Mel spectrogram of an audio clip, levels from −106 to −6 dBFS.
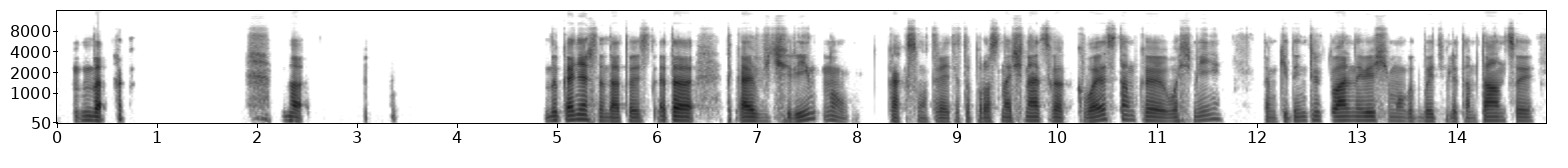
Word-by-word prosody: Н-да. 130 Hz, -1 st, +4 dB
Ха. -, -, -6 dB, 1.6 s
Да. -, -, +2 dB, 2.4 s
Ну, 130 Hz, +2 st, -2 dB
конечно, 140 Hz, -3 st, +4 dB
да, 105 Hz, -1 st, +4 dB
то 110 Hz, -, -4 dB
есть 110 Hz, 0 st, -4 dB
это 125 Hz, -3 st, +6 dB, 0.3 s
такая 120 Hz, 0 st, +5 dB
вечерин 110 Hz, -, -2 dB
ну, 135 Hz, -1 st, -7 dB, 0.4 s
как -, -, -1 dB
смотреть? 100 Hz, -1 st, -3 dB
Это 95 Hz, -, -11 dB
просто 105 Hz, +2 st, -4 dB
начинается 120 Hz, +1 st, +1 dB
как 110 Hz, -3 st, -1 dB
квест 110 Hz, +10 st, +1 dB
там, 150 Hz, -2 st, -2 dB
к, -, -, -16 dB
э, 120 Hz, -3 st, +3 dB
8. 125 Hz, +9 st, -7 dB, 0.4 s
Там 105 Hz, -, -10 dB
какие-то 105 Hz, +3 st, -9 dB
интеллектуальные 125 Hz, +1 st, +1 dB
вещи 125 Hz, -1 st, 0 dB
могут 115 Hz, -2 st, -9 dB
быть 110 Hz, 0 st, -6 dB
или 100 Hz, -, -8 dB
там 95 Hz, 0 st, -11 dB
танцы, 120 Hz, +1 st, +1 dB
120 Hz, 130 wpm, -26 LUFS, 110-130 Hz, 2.4 s, это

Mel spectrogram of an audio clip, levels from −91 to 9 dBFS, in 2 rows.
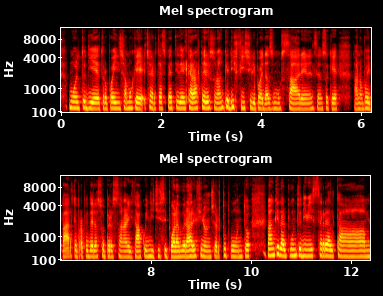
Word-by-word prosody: molto 205 Hz, 0 st, +1 dB
dietro. 190 Hz, -1 st, +2 dB
Poi, 195 Hz, +1 st, +2 dB
diciamo 195 Hz, +1 st, -3 dB
che 195 Hz, -3 st, +3 dB
certi 200 Hz, -2 st, -2 dB
aspetti 200 Hz, +1 st, -2 dB
del 195 Hz, -1 st, +3 dB
carattere, 200 Hz, +1 st, +3 dB
sono 200 Hz, -3 st, -4 dB
anche 220 Hz, +3 st, +2 dB
difficili 210 Hz, -3 st, -3 dB
poi 185 Hz, 0 st, 0 dB
da 175 Hz, 0 st, +1 dB
smussare, 180 Hz, -1 st, -2 dB
nel 180 Hz, +2 st, -6 dB
senso 185 Hz, 0 st, -8 dB
che 180 Hz, -1 st, -1 dB, 0.3 s
fanno, 180 Hz, 0 st, -6 dB
poi, 195 Hz, +1 st, 0 dB
parte 95 Hz, -, 0 dB
proprio 195 Hz, -, -4 dB
della 190 Hz, 0 st, +1 dB
sua 190 Hz, +1 st, -5 dB
personalità, 180 Hz, -2 st, -2 dB
quindi 195 Hz, 0 st, -3 dB
ci 190 Hz, -, -9 dB
si 205 Hz, +1 st, -4 dB
può 185 Hz, -1 st, +4 dB
lavorare 190 Hz, +2 st, +4 dB
fino 195 Hz, 0 st, -3 dB
a -, -, -3 dB
un 180 Hz, -, -5 dB
certo 190 Hz, +4 st, -4 dB
punto. 195 Hz, 0 st, -1 dB, 0.3 s
Ma 220 Hz, -, +4 dB
anche 225 Hz, +4 st, +4 dB
dal 220 Hz, -5 st, +6 dB
punto 215 Hz, +2 st, +1 dB
di 210 Hz, 0 st, -1 dB
vista, 210 Hz, +1 st, -2 dB
in 215 Hz, -, +3 dB
realtà, 190 Hz, -2 st, +2 dB
mhmm, 195 Hz, +1 st, -4 dB
195 Hz, 215 wpm, -23 LUFS, 185-205 Hz, 0.3 s, dal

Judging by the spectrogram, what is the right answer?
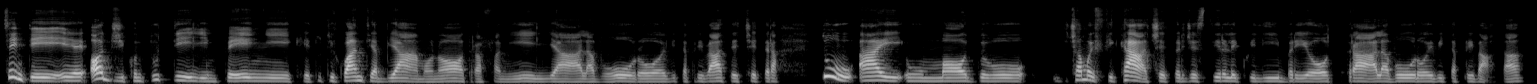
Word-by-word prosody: Senti, 165 Hz, -, +3 dB
ehm, 175 Hz, 0 st, +3 dB
oggi, 190 Hz, -11 st, +5 dB
con 160 Hz, -2 st, -8 dB
tutti 195 Hz, -2 st, -2 dB
gli 155 Hz, -, -7 dB
impegni, 150 Hz, +1 st, -1 dB
che 140 Hz, -, -10 dB
tutti 170 Hz, +1 st, -10 dB
quanti 175 Hz, -1 st, +3 dB
abbiamo, 140 Hz, -3 st, -1 dB
no, 140 Hz, +2 st, 0 dB
tra 135 Hz, -2 st, -9 dB
famiglia, 130 Hz, +1 st, -4 dB
lavoro 135 Hz, +1 st, -2 dB
e 135 Hz, -, -5 dB
vita 140 Hz, +1 st, -14 dB
privata, 145 Hz, +1 st, -1 dB
eccetera, 140 Hz, -1 st, -7 dB, 0.4 s
tu 375 Hz, -2 st, +5 dB
hai 185 Hz, -, +4 dB
un 155 Hz, -1 st, -5 dB
modo, 150 Hz, -1 st, 0 dB, 0.3 s
diciamo, 205 Hz, +9 st, 0 dB
efficace, 180 Hz, -3 st, +4 dB
per 150 Hz, -, -8 dB
gestire 150 Hz, +3 st, -6 dB
l'equilibrio 145 Hz, -2 st, -3 dB
tra 145 Hz, -4 st, +2 dB
lavoro 150 Hz, +1 st, 0 dB
e 140 Hz, -, -2 dB
vita 145 Hz, 0 st, -11 dB
privata? 140 Hz, +1 st, -7 dB
150 Hz, 130 wpm, -24 LUFS, 140-160 Hz, 0.4 s, oggi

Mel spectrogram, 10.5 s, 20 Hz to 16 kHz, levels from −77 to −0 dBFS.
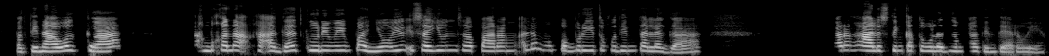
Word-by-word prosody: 'pag 220 Hz, -, -4 dB
tinawag 240 Hz, +4 st, +4 dB
ka, 235 Hz, -2 st, +6 dB, 0.8 s
takbo 270 Hz, 0 st, -2 dB
ka 305 Hz, +1 st, +4 dB
na 295 Hz, -1 st, +2 dB
kaagad, 275 Hz, +1 st, 0 dB
kunin 295 Hz, -1 st, 0 dB
mo 290 Hz, -, -3 dB
yung 290 Hz, -1 st, -5 dB
panyo, 265 Hz, -3 st, 0 dB
yung 315 Hz, -, -3 dB
1 295 Hz, 0 st, +1 dB
yun 295 Hz, +2 st, -4 dB
sa 290 Hz, -, 0 dB
parang 265 Hz, 0 st, -2 dB
alam 375 Hz, +8 st, -6 dB
mo 295 Hz, -2 st, -12 dB
paborito 285 Hz, +1 st, -4 dB
ko 285 Hz, -, -14 dB
din 275 Hz, 0 st, -6 dB
talaga. 230 Hz, -5 st, -2 dB, 1.4 s
Parang 305 Hz, +2 st, +1 dB
halos 275 Hz, -1 st, +8 dB
singkatulad 275 Hz, -3 st, -2 dB
ng 245 Hz, -1 st, -5 dB
patintero 220 Hz, -3 st, -5 dB
eh. 205 Hz, -2 st, -8 dB
275 Hz, 160 wpm, -23 LUFS, 245-290 Hz, 1.4 s, halos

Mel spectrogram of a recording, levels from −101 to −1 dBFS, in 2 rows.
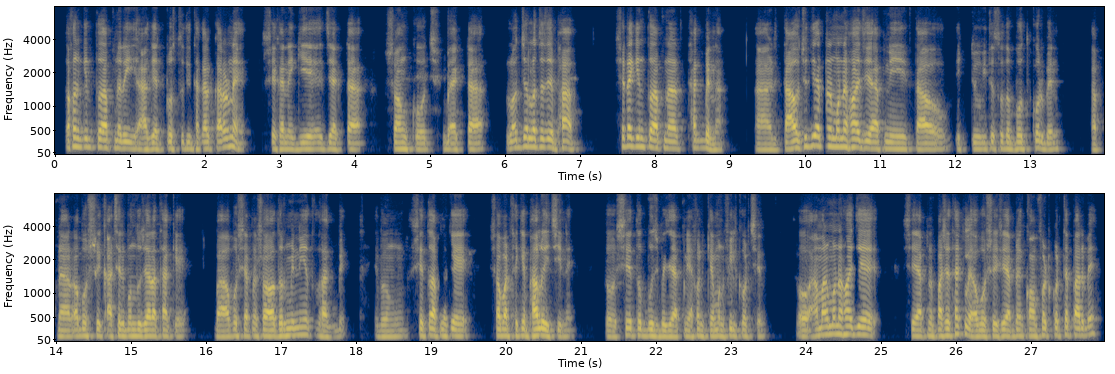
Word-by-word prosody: তখন 180 Hz, -, +3 dB
কিন্তু 165 Hz, -1 st, -4 dB
আপনার 150 Hz, -2 st, -3 dB
এই 130 Hz, -, -2 dB, 0.2 s
আগের 120 Hz, +1 st, 0 dB
প্রস্তুতি 130 Hz, -1 st, -3 dB
থাকার 135 Hz, +2 st, 0 dB
কারণে 170 Hz, +4 st, +3 dB, 0.4 s
সেখানে 125 Hz, -1 st, -1 dB
গিয়ে 125 Hz, 0 st, +1 dB, 0.2 s
যে 130 Hz, -, -2 dB
একটা 120 Hz, +1 st, 0 dB, 0.5 s
সংকোচ 125 Hz, -2 st, -1 dB, 0.2 s
বা -, -, -1 dB
একটা 120 Hz, +1 st, -1 dB, 0.5 s
লজ্জা, 155 Hz, +5 st, +1 dB
লজ্জা 170 Hz, -1 st, +2 dB
যে -, -, +4 dB
ভাব 145 Hz, -3 st, +4 dB, 0.6 s
সেটা 185 Hz, +1 st, +4 dB
কিন্তু 175 Hz, -1 st, 0 dB
আপনার 140 Hz, -2 st, +2 dB, 0.2 s
থাকবে 150 Hz, -2 st, 0 dB
না। 115 Hz, -, -6 dB, 0.6 s
আর 115 Hz, 0 st, -1 dB, 0.2 s
তাও 130 Hz, +3 st, +7 dB
যদি 180 Hz, +2 st, -1 dB
আপনার 180 Hz, -1 st, 0 dB
মনে 170 Hz, 0 st, +4 dB
হয় 165 Hz, -1 st, +5 dB
যে 145 Hz, -, +1 dB
আপনি 130 Hz, 0 st, -2 dB, 0.3 s
তাও 120 Hz, 0 st, +5 dB, 0.4 s
একটু 125 Hz, +2 st, -10 dB
ইতস্তত 135 Hz, +1 st, -5 dB
বোধ 135 Hz, -1 st, -1 dB
করবেন 125 Hz, -4 st, -2 dB, 0.5 s
আপনার 120 Hz, +1 st, -1 dB
অবশ্যই 130 Hz, 0 st, -1 dB
কাছের 125 Hz, +1 st, +1 dB
বন্ধু 130 Hz, 0 st, +1 dB
যারা 125 Hz, 0 st, +6 dB
থাকে 120 Hz, -1 st, -2 dB, 0.5 s
বা 115 Hz, -, +1 dB
অবশ্যই 125 Hz, +1 st, -2 dB
আপনার 125 Hz, -1 st, -5 dB
সহধর্মিণীও 130 Hz, +4 st, +3 dB
তো -, -, -25 dB
থাকবে 115 Hz, +3 st, -4 dB, 0.5 s
এবং 115 Hz, 0 st, -3 dB, 0.3 s
সে -, -, -1 dB
তো -, -, 0 dB
আপনাকে 130 Hz, +1 st, 0 dB, 0.5 s
সবার 135 Hz, -1 st, +4 dB
থেকে 130 Hz, +1 st, 0 dB
ভালোই 135 Hz, -1 st, +7 dB
চিনে। 120 Hz, -1 st, -6 dB, 0.4 s
তো 120 Hz, -, -5 dB, 0.2 s
সে 145 Hz, -, 0 dB
তো 140 Hz, -, +1 dB
বুঝবে 120 Hz, -2 st, +1 dB
যে 115 Hz, -, +3 dB
আপনি 125 Hz, -, -9 dB
এখন 135 Hz, +2 st, -2 dB
কেমন 125 Hz, 0 st, -1 dB
ফিল 135 Hz, -2 st, -2 dB
করছেন। 120 Hz, 0 st, -5 dB, 0.4 s
তো -, -, -5 dB, 0.2 s
আমার 150 Hz, +3 st, +4 dB
মনে 170 Hz, -1 st, +3 dB
হয় 165 Hz, -1 st, +4 dB
যে 155 Hz, -, +5 dB, 0.6 s
সে -, -, -6 dB
আপনার 125 Hz, 0 st, -4 dB
পাশে 135 Hz, +1 st, +4 dB
থাকলে 170 Hz, -1 st, +1 dB
অবশ্যই 120 Hz, +1 st, 0 dB
সে -, -, +4 dB
আপনাকে 125 Hz, +1 st, -3 dB
কমফোর্ট 130 Hz, +3 st, 0 dB
করতে 140 Hz, -3 st, -1 dB
পারবে 140 Hz, +3 st, +3 dB
130 Hz, 175 wpm, -23 LUFS, 125-145 Hz, 0.6 s, তাও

